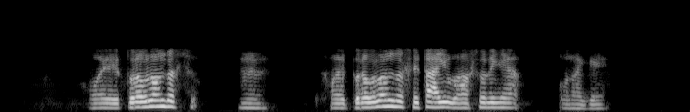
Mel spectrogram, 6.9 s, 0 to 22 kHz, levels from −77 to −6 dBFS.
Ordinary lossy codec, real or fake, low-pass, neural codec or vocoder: none; fake; 3.6 kHz; codec, 16 kHz, 2 kbps, FreqCodec, smaller model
